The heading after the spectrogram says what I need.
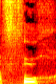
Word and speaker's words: Fuchs: I think this is the Fuchs if you That's how you say it, Fuchs style. Fuchs yeah, Fuchs yeah.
